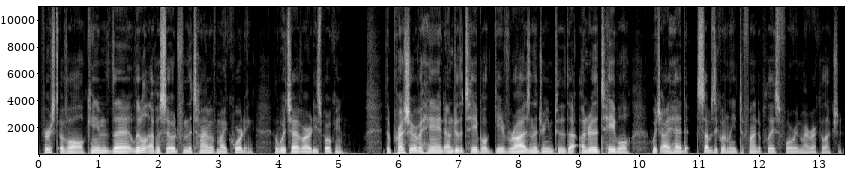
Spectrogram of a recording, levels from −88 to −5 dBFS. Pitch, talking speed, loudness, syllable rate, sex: 115 Hz, 220 wpm, -18 LUFS, 5.9 syllables/s, male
